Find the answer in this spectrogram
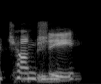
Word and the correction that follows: Shang-Chi: did I say that right this time? – Shang-Chi. – Shang. – I'm never gonna say it right. Shang. – Shang. – Shang. – Shang-Chi.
